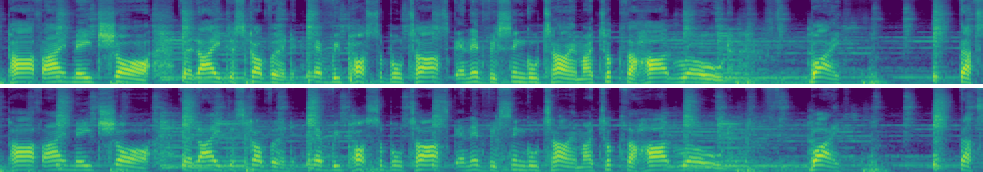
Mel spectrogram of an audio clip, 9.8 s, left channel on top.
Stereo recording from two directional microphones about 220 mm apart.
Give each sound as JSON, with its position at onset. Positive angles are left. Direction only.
{"t": 0.1, "sound": "speech", "side_deg": 20}
{"t": 8.1, "sound": "speech", "side_deg": 15}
